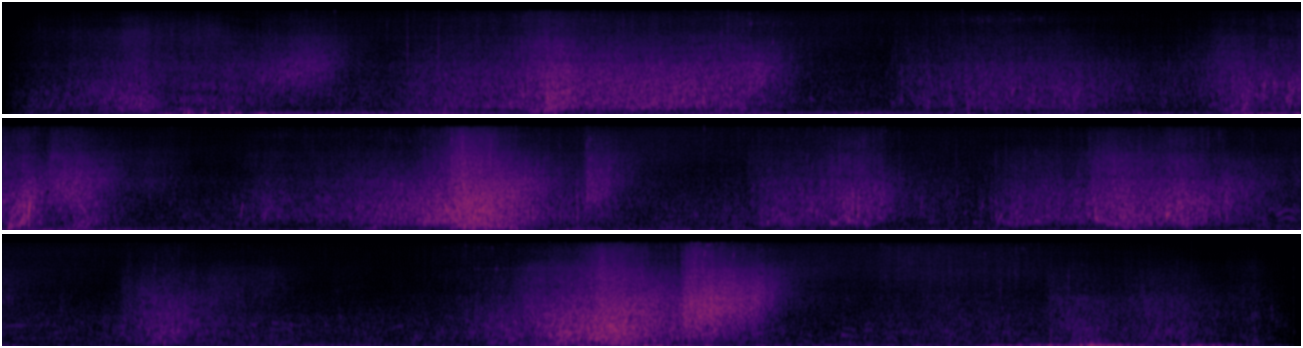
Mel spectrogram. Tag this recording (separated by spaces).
Coral field-recording fitzroy-island great-barrier-reef Queensland waves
